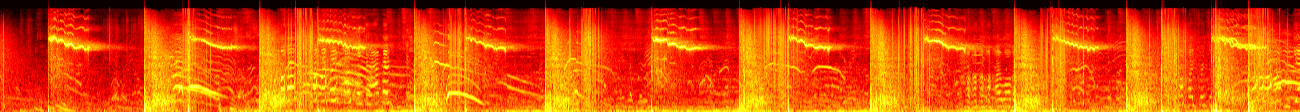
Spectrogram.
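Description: Fireworks whistle as they shoot up.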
